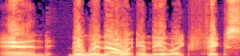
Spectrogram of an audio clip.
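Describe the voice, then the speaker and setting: This man talks at a fairly slow pace with monotone, flat intonation. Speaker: gaming YouTuber. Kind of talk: casual rant over gameplay.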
